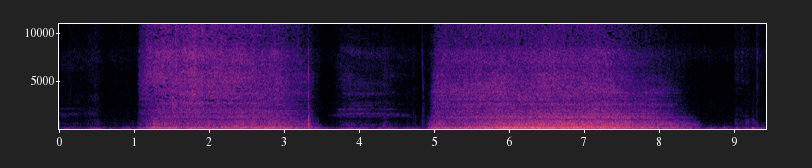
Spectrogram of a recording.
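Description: A wood fire roars and crackles in loud bursts.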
